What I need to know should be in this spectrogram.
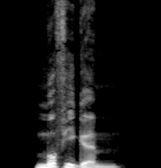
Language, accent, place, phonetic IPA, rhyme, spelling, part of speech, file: German, Germany, Berlin, [ˈmʊfɪɡəm], -ʊfɪɡəm, muffigem, adjective, De-muffigem.ogg
- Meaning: strong dative masculine/neuter singular of muffig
